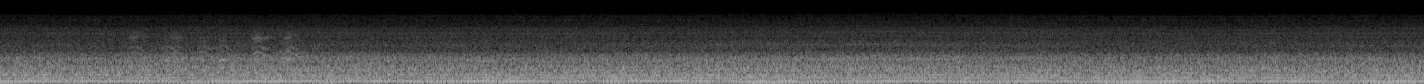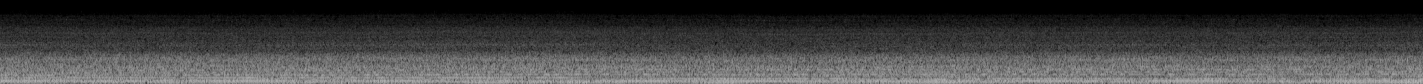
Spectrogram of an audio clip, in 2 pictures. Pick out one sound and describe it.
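A tractor engine hums steadily close by.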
